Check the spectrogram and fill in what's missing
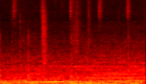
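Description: Hyundai Santa Fe diesel SUV engine pulling hard, a steady low rumble with rising drone throughout, close and loud, no talking.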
